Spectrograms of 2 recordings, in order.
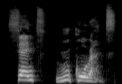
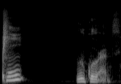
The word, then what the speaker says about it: Scent-P'ruccorant: So, scent recurrent. Don't mention P. Don't mention P. It's not P recurrent. No. Scent recurrent. The P is silent.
